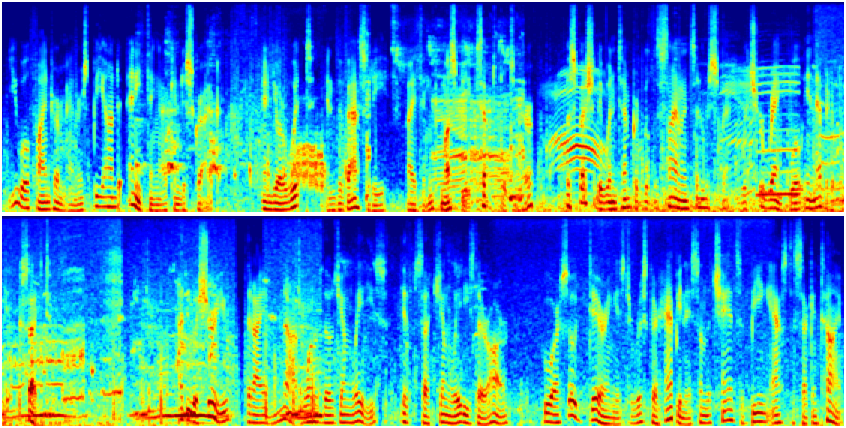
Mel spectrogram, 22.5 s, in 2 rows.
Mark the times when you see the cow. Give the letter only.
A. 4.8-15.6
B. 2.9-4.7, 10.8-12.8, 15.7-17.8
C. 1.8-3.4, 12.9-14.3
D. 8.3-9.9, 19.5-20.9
A.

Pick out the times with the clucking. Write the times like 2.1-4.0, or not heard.
2.9-4.7, 10.8-12.8, 15.7-17.8.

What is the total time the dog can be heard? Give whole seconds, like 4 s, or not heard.
3 s.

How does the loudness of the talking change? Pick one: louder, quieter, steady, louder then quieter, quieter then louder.
steady.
